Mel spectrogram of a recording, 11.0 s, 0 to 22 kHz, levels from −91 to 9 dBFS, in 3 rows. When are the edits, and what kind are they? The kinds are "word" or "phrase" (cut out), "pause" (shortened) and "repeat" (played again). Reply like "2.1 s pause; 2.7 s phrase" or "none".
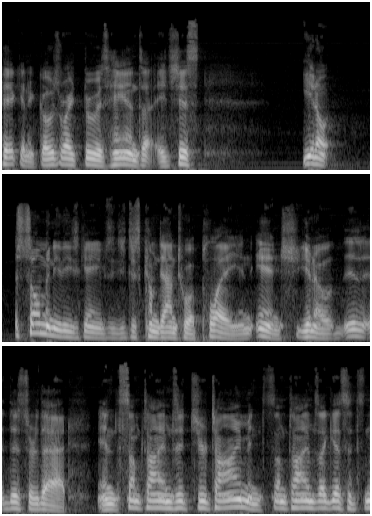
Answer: none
